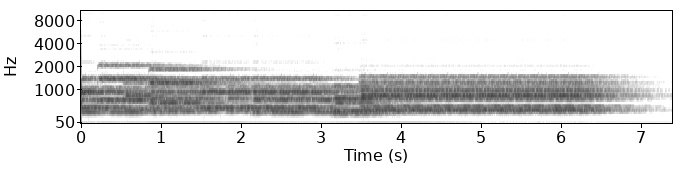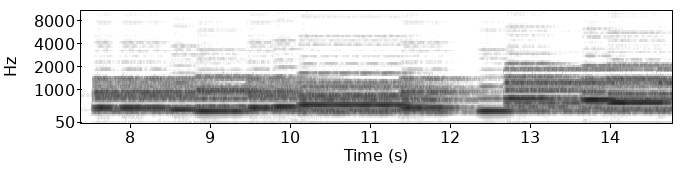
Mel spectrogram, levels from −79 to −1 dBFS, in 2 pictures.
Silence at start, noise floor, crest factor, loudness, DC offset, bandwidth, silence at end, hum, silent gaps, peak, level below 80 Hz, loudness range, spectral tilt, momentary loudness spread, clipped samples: 0 s; -61 dBFS; 14 dB; -23 LUFS; under 0.1%; 11 kHz; 0 s; none; none; -8 dBFS; -84 dBFS; 8 LU; -4 dB/octave; 10 LU; under 0.1%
